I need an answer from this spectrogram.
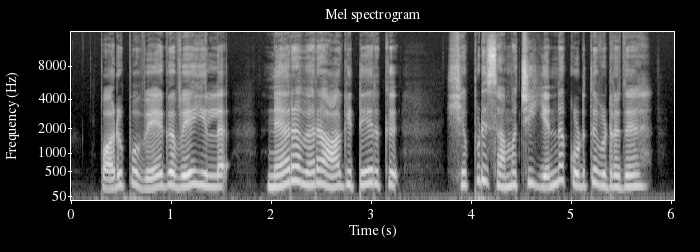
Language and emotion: Tamil, sad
